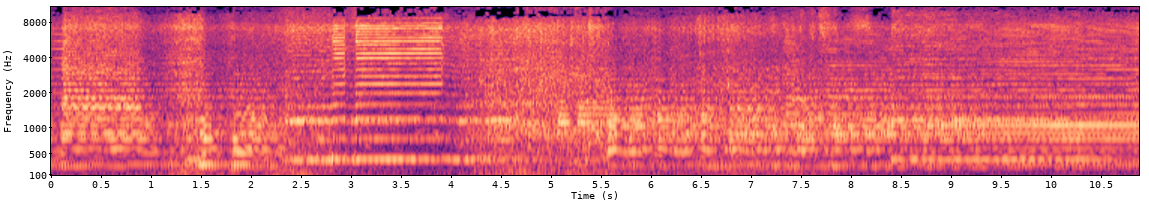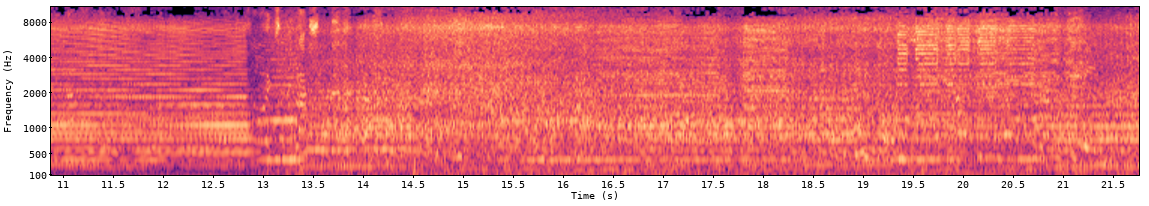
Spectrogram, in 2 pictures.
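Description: Lorry air horns blown in long, held multi-note chords that change pitch several times as a convoy of tractor units passes, over the trucks' engine noise.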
